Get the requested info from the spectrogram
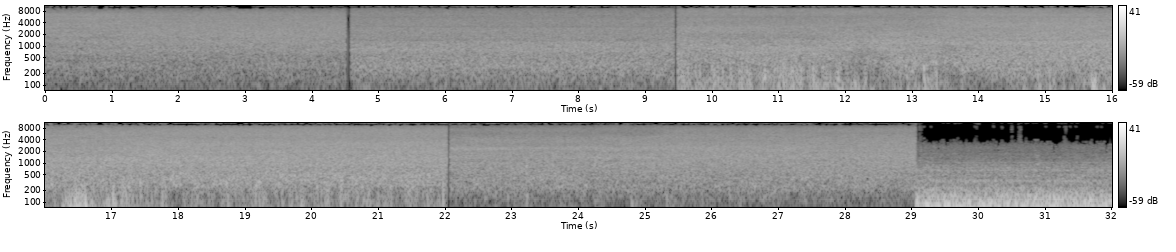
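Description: Steady rush of a mountain waterfall and a stream cascading over granite, heard across several clips that change abruptly. From about ten seconds in to about two-thirds through, a deeper, uneven rumble joins. In the last second it cuts to the low drone of a bus driving on a highway.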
